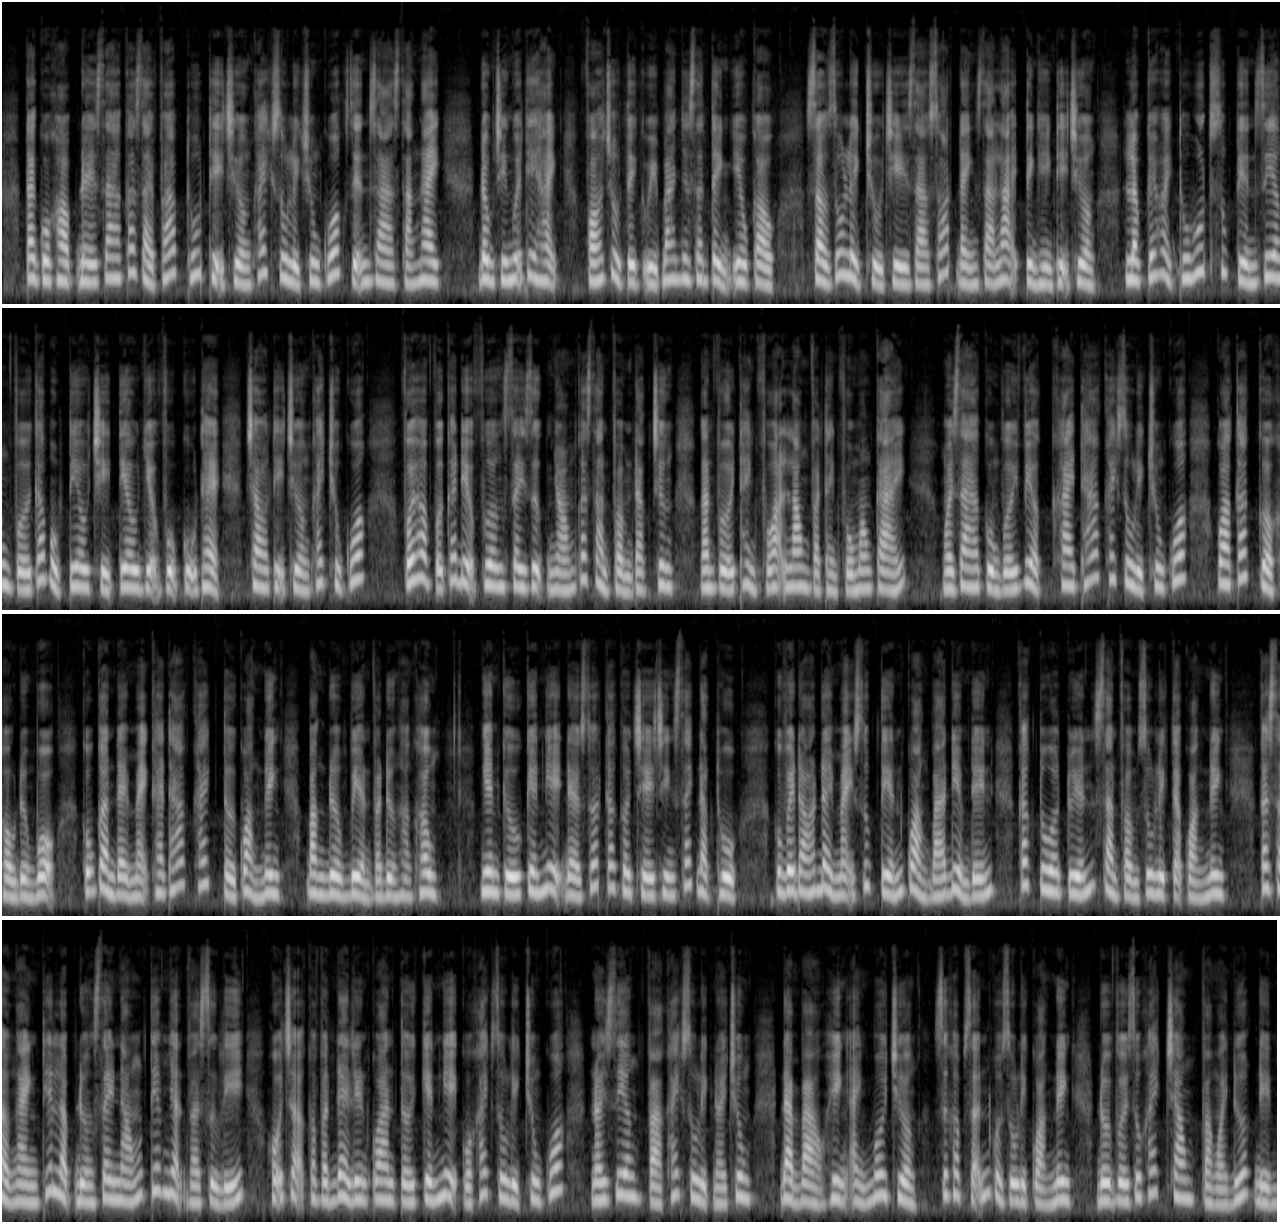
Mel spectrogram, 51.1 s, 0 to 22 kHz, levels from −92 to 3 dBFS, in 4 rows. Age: 20-39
